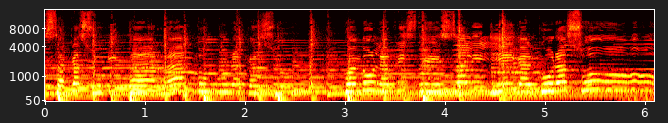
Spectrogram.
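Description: Live acoustic band music: violin and strummed acoustic guitars over cajón beats, the beats dropping out about five seconds in.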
